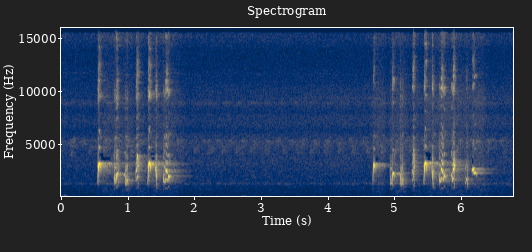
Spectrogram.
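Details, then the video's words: Bulbul kept in a cage, trading songs with wild birds on 3 October 2021: two quick bubbly phrases of clear, looping whistled notes with a long quiet gap between them. "เสียงนกกรงดอกแตงEp.82 ดวลเพลงกับนกป่า!!Birds sounds"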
